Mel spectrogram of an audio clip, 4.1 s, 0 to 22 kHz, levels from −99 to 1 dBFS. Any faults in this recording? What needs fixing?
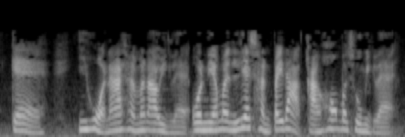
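Throughout the speech, codec damage is plainly audible, and nothing remains above 8.3 kHz. The likely cause is MP3 compression at a low bitrate, near 32 kbps. Starved of bits, the encoder drops weak frequency lines frame by frame and cuts the treble. Encode at a higher bitrate, or keep an uncompressed master.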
